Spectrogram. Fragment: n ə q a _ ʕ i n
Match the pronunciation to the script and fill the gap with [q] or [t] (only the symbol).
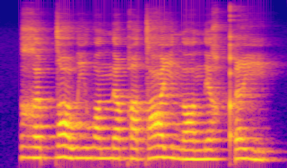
t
